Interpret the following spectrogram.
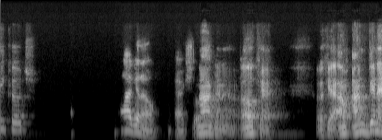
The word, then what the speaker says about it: Nagano: Nagano, actually.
